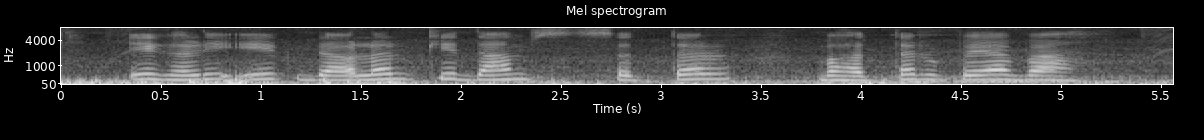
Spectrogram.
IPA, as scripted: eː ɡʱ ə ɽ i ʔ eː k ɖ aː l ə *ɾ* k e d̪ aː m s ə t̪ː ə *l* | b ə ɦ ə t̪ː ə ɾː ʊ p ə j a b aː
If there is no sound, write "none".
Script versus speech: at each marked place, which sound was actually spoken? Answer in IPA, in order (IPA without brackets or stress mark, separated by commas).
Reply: ɾ, ɾ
